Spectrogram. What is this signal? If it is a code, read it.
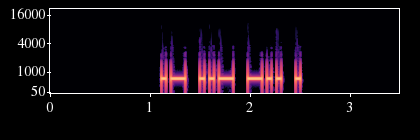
Morse code, heard as a keyed tone, about 25 wpm, 700 Hz. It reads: AUDE
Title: All Cut Numbers - 4-Digit 25wpm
